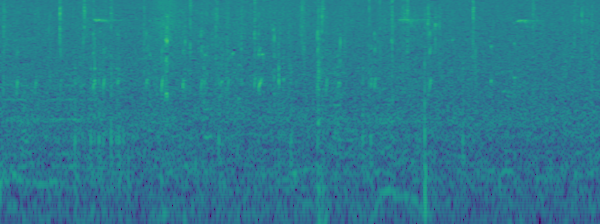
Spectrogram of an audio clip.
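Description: Faint outdoor ambience with scattered small ticks and clicks, and a few brief, thin, high-pitched bird chirps.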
